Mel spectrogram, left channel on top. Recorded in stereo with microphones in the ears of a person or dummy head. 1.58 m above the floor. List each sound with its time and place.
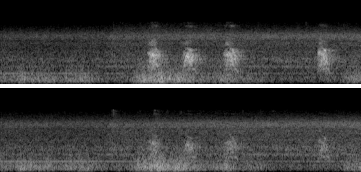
1.5 s a dog barking: 70° left (ahead or behind); by 3.4 s 65° left (ahead or behind)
